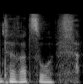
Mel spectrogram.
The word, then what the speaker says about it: Terrazzo: Wahrscheinlich wird das auch ganz anders ausgesprochen, so wie Terrazzo. – Nee, nee, ist schon Terrazzo.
